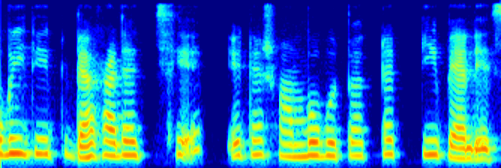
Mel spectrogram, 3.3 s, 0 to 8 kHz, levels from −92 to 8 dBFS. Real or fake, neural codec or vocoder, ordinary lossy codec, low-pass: fake; autoencoder, 22.05 kHz, a latent of 192 numbers a frame, VITS, trained on one speaker; none; 7.2 kHz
